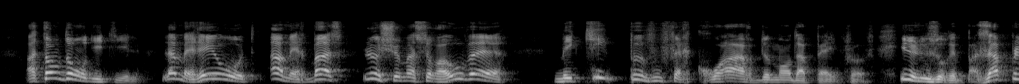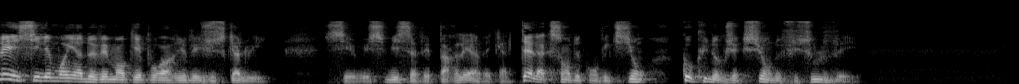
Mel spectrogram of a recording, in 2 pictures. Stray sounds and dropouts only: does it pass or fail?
pass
